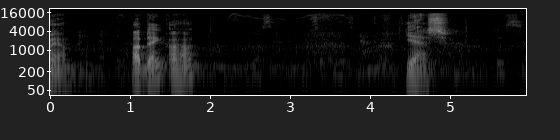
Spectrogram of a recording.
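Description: A middle-aged man speaks calmly into a microphone in a large echoing hall, with pauses between phrases.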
